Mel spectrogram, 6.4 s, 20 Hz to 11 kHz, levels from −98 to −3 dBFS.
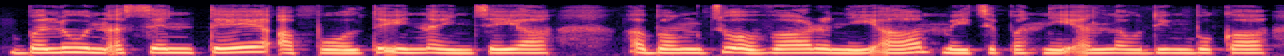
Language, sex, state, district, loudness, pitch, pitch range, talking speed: Mizo, female, Mizoram, Aizawl, -13 LUFS, 220 Hz, 215-230 Hz, 250 wpm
